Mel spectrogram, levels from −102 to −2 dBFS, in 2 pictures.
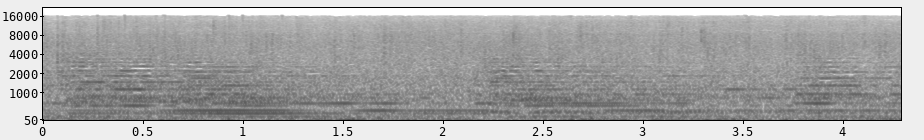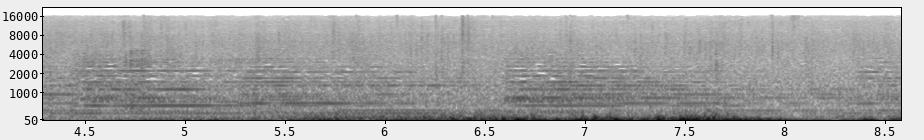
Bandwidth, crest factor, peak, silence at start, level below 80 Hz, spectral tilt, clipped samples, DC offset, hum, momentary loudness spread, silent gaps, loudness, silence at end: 16 kHz; 18 dB; -6 dBFS; 0 s; -26 dBFS; -5 dB/octave; under 0.1%; under 0.1%; none; 15 LU; none; -31 LUFS; 0 s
